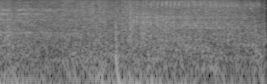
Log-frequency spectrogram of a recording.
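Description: A weapon fires in rapid bursts.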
